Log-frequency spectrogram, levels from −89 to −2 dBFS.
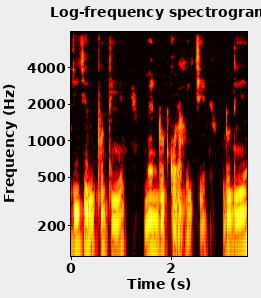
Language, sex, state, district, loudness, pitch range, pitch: Bengali, male, West Bengal, Jhargram, -27 LUFS, 105-130 Hz, 115 Hz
